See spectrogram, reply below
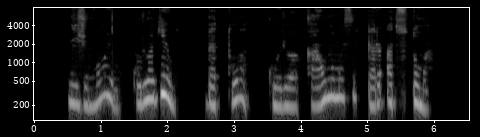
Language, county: Lithuanian, Šiauliai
